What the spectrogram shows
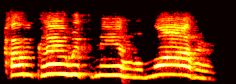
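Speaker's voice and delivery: put-on very high, coaxing, luring little-kid voice. Describing how the monster Otter Man calls people into the water, in Otter Man's luring child's voice. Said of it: "call you in as like a child's voice".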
